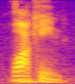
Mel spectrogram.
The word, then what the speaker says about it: Joaquin: Joaquin.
